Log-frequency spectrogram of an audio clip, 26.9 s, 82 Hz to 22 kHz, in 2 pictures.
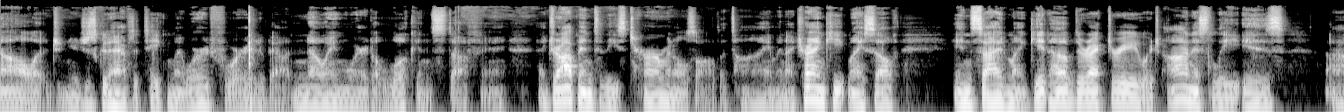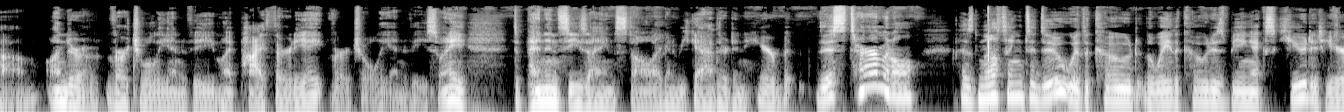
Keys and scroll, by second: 2.2 ctrl+super+Right, 23.1 ctrl+super+Left.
